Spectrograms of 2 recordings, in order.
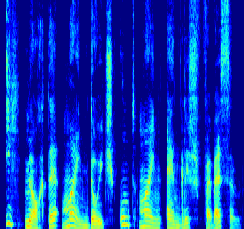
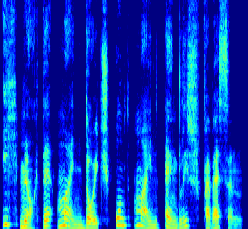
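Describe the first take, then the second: No difference in how they are said.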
